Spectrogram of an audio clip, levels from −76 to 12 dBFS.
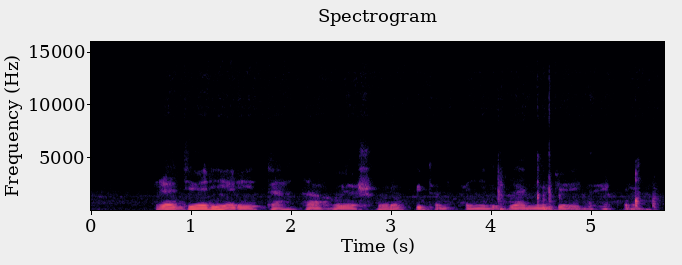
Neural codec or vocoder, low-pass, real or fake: autoencoder, 48 kHz, 128 numbers a frame, DAC-VAE, trained on Japanese speech; 14.4 kHz; fake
